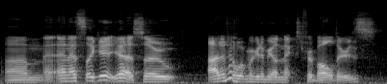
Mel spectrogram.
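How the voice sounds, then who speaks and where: A man chatting casually to viewers as a game streamer, rambling, excitable and swearing freely. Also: mid-range voice, fast talker. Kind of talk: casual livestream chat to viewers. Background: music.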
